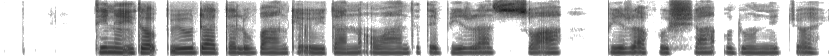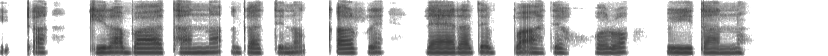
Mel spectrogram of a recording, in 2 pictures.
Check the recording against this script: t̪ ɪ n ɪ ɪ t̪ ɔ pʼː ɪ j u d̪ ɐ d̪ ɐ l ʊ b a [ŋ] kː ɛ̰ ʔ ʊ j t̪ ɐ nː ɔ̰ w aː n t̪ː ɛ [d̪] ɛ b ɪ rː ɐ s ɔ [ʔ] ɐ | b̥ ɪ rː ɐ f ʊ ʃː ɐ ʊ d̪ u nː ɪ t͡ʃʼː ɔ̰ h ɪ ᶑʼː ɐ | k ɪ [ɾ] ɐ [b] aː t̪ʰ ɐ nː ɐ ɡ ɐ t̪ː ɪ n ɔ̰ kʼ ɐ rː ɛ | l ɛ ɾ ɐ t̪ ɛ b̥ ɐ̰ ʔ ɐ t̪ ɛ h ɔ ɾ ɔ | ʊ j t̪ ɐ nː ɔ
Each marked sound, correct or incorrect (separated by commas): correct, incorrect, correct, correct, correct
